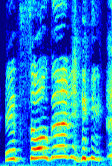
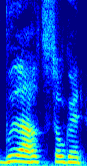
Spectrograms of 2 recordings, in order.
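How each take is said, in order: First: Much higher, louder and very slow; excited gush. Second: Said in the usual way. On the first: Real, not acted. Gushing to viewers about a favourite book. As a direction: burst out with delight over the book.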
